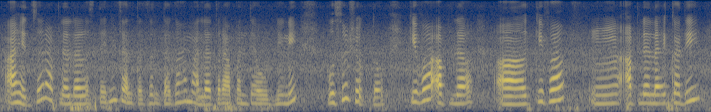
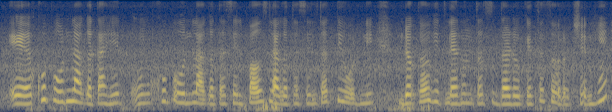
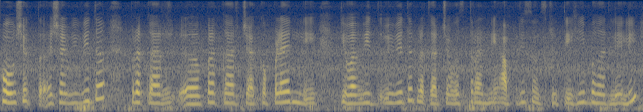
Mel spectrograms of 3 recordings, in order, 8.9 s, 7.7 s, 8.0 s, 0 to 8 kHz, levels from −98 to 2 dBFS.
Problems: constant background noise, background conversations at intervals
